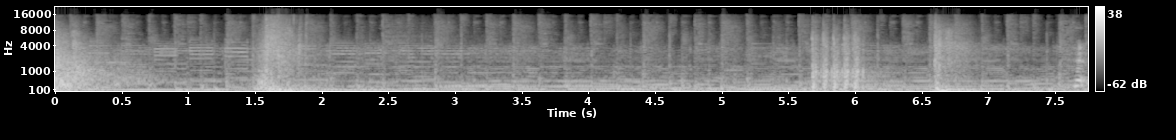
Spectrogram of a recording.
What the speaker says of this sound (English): Try shooting at your target arms to paralyze them.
